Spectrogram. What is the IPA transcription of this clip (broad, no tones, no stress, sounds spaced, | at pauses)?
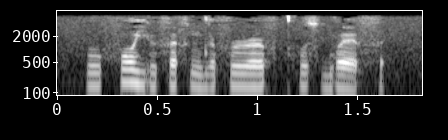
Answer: u f o j ʉ f ɛ f n d ə˞ f ɹ ə˞ f kʰ u s ɡʷ ɛ f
